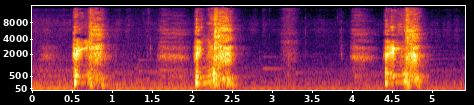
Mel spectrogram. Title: Ab6ix sneeze compilation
